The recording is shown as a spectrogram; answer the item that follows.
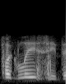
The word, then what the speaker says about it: Puglisi: You're pronouncing your name wrong. – Pugliesi. – I know, but I'm American now, so I pronounce it Puglisi. The G is now always pronounced.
